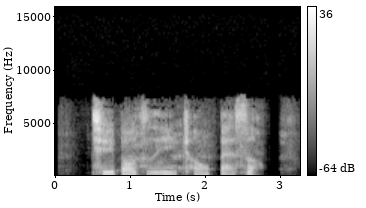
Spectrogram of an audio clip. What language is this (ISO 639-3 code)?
zho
